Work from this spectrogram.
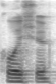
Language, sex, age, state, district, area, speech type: Punjabi, male, 30-45, Punjab, Tarn Taran, rural, read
